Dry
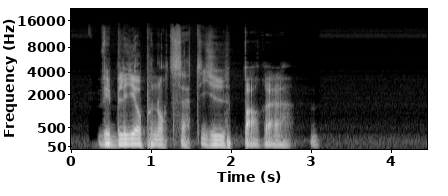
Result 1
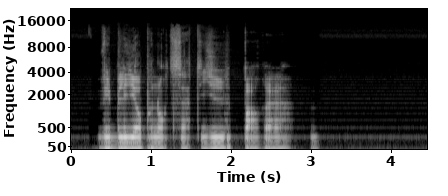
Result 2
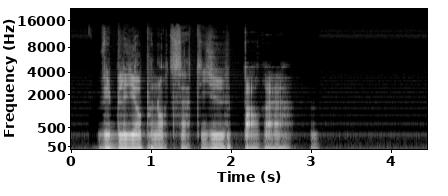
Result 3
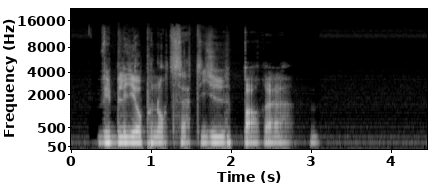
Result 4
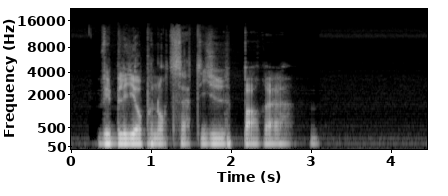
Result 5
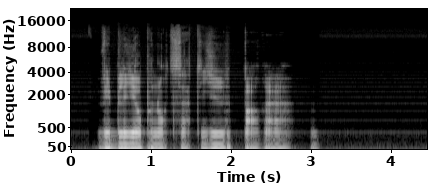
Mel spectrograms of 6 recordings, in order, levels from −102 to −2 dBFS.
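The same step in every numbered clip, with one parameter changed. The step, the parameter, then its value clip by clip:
robot voice, frequency: 250 Hz, 310 Hz, 130 Hz, 110 Hz, 370 Hz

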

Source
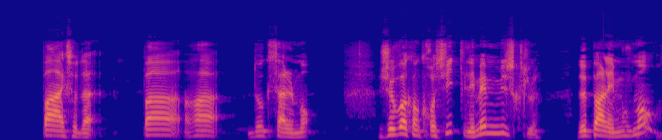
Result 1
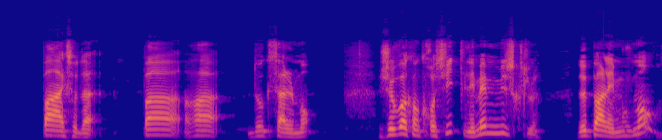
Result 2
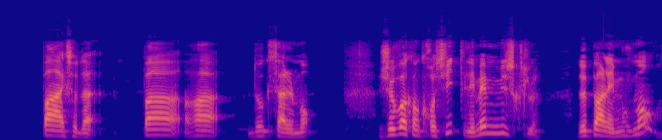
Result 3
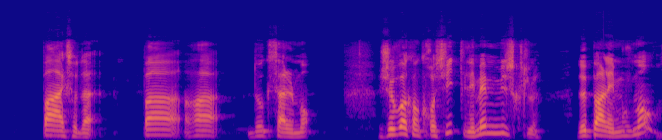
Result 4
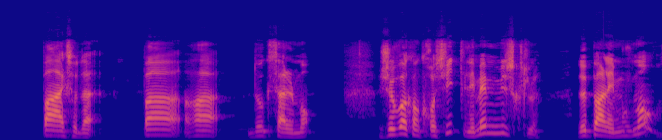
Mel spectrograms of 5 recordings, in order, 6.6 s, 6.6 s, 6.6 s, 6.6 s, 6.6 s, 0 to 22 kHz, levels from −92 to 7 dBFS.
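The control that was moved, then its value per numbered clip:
high-pass, cutoff frequency: 150 Hz, 430 Hz, 41 Hz, 1.2 kHz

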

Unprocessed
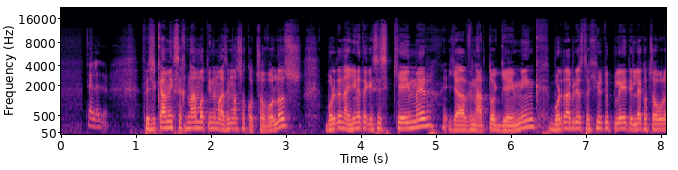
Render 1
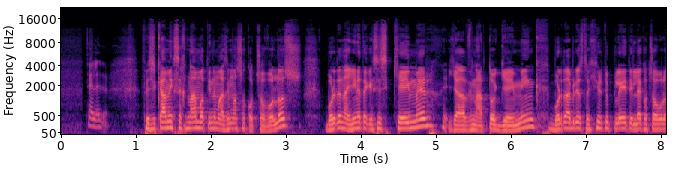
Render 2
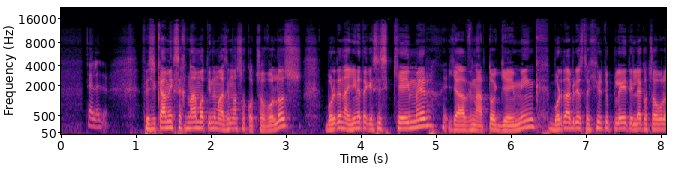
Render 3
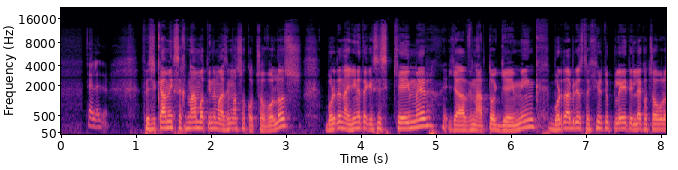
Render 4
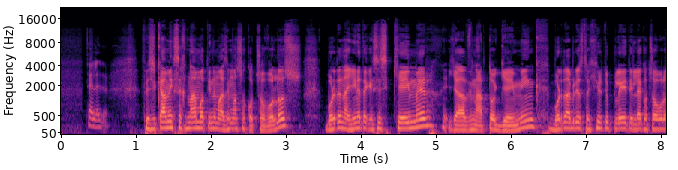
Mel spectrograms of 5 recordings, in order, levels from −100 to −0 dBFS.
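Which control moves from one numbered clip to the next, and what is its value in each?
band-stop, frequency: 670 Hz, 7.3 kHz, 2.7 kHz, 260 Hz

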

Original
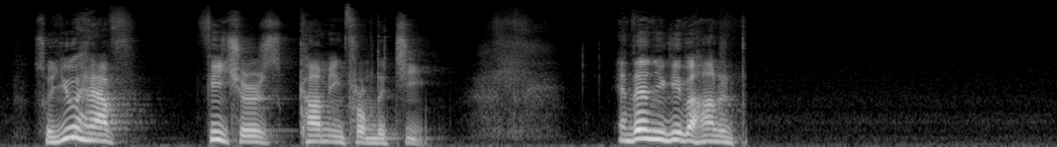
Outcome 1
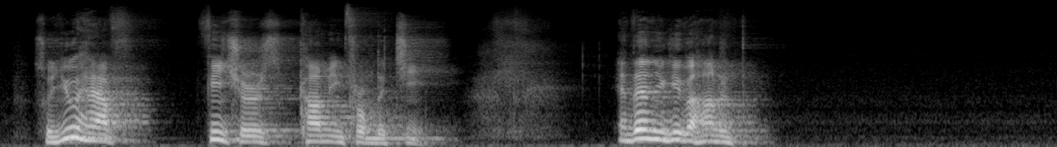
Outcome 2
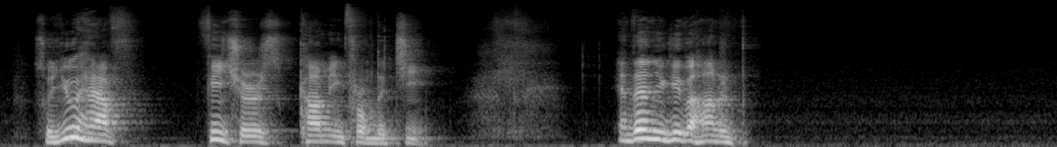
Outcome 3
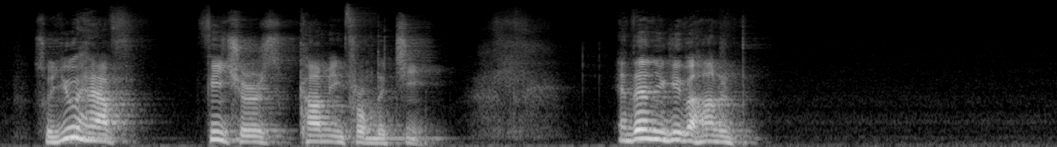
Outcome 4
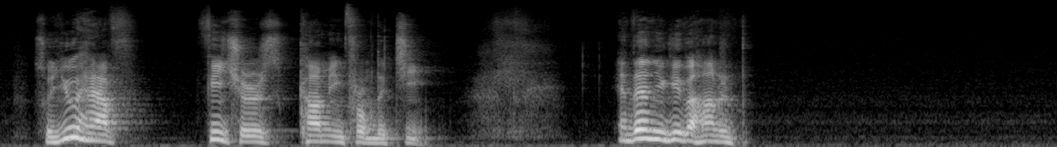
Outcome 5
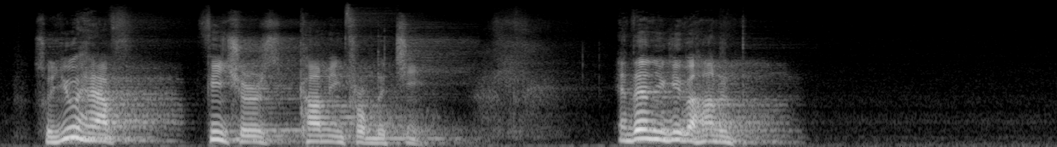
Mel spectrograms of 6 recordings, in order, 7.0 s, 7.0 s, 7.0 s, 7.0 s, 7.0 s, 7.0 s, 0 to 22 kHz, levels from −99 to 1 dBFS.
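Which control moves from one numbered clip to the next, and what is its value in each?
gated-style reverb, gate: 310 ms, 130 ms, 210 ms, 80 ms, 530 ms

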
